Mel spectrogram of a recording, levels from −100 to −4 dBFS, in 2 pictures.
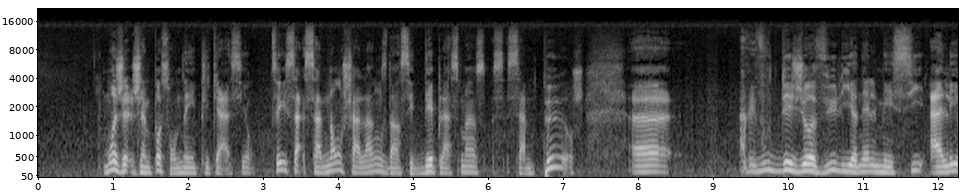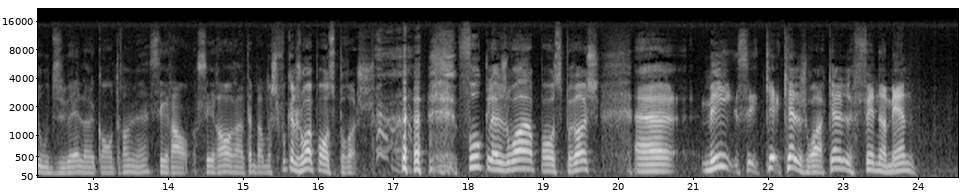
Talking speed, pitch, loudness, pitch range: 135 wpm, 140 Hz, -28 LUFS, 125-170 Hz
